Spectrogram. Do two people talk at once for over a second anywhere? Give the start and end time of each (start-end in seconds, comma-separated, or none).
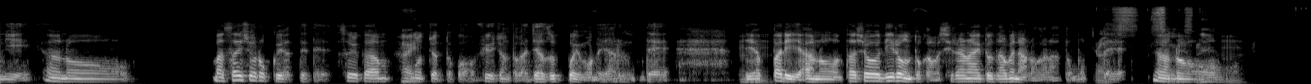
11.0-12.4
